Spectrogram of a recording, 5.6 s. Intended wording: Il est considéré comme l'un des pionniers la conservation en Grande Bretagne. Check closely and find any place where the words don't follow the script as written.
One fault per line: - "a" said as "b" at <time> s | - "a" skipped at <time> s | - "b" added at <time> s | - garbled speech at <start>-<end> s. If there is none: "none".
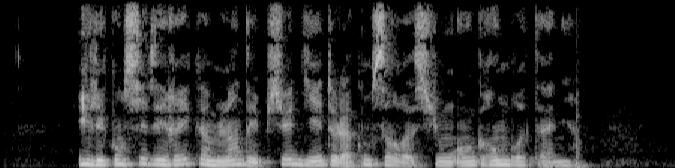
- "de" added at 2.7 s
